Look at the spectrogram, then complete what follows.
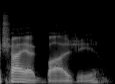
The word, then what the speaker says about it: Ochai Agbaji: Ochai Agbaji.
